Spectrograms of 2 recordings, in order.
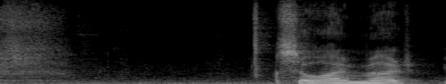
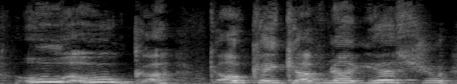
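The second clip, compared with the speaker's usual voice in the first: high, loud, flustered deference; servile old man; 13 semitones higher, 8 dB louder than usual. Retold or imitated. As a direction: fawn like a bowing, scraping old fellow. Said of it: "He's all bowing and scraping".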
